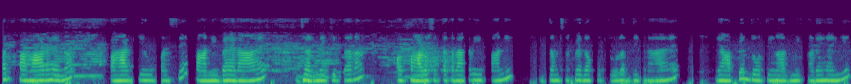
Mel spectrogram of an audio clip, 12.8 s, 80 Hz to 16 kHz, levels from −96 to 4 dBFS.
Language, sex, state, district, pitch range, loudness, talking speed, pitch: Hindi, female, Chhattisgarh, Rajnandgaon, 195-205 Hz, -27 LUFS, 180 wpm, 200 Hz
